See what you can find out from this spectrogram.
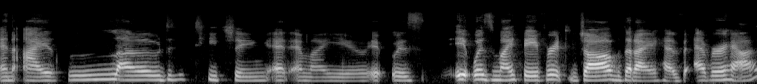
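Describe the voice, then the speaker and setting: Speaking at a very slow pace, a woman with an American accent uses a medium pitch and big swings in loudness. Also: fairly even intonation. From Minnesota, US Midwest. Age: 40s. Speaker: former university teacher. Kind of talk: interview.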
